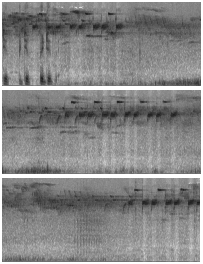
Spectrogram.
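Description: A great tit sings bright, high, repeated two-note phrases in short bursts, with other birdsong and a steady insect-like hiss running underneath.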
